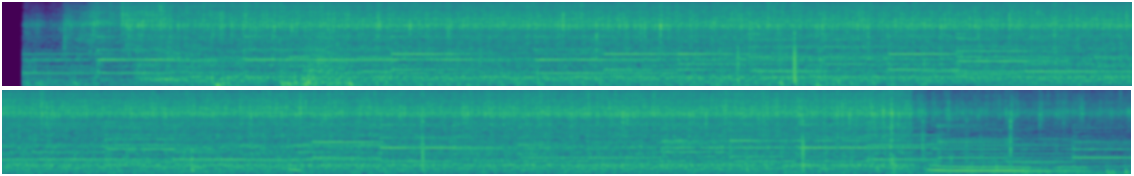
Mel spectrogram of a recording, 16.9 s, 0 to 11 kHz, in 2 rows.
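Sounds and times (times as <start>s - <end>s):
simple electronic melody: 0.2s - 16.9s
water spraying onto grill: 0.5s - 16.9s.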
